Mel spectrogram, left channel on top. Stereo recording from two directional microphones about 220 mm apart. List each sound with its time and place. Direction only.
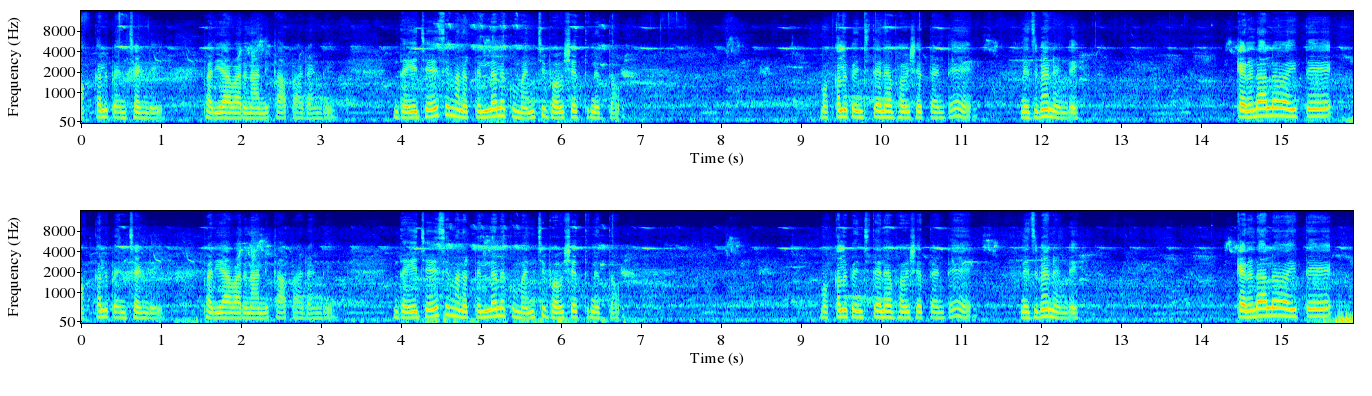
0.2 s speech: centre (ahead or behind)
3.9 s speech: centre (ahead or behind)
9.2 s speech: centre (ahead or behind)
14.4 s speech: 5° right (ahead or behind)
